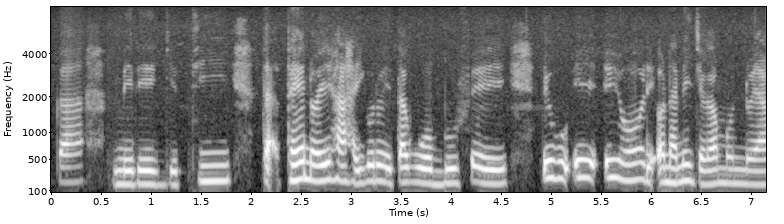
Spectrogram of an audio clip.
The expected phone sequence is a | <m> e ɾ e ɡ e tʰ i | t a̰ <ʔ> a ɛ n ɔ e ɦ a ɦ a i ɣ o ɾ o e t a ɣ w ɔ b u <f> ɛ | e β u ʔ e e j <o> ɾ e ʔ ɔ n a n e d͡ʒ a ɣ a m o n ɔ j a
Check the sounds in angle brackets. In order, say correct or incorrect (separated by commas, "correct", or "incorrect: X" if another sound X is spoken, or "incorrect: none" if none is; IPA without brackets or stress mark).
correct, incorrect: t, correct, incorrect: ɔ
